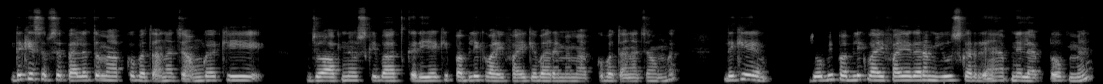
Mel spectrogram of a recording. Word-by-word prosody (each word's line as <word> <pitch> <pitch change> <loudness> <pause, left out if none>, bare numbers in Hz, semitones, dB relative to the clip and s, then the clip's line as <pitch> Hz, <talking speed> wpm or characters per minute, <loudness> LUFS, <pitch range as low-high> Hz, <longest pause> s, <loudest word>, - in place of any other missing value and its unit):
देखिए, 230 +3 +2
सबसे 220 -3 0
पहले 185 -2 +1
तो 210 - +1
मैं 195 -1 0
आपको 185 +1 -3
बताना 175 0 -1
चाहूँगा, 180 +1 -2
कि 190 -1 +1 0.5
जो 180 +1 +2
आपने 175 +2 +2
उसकी 185 -1 -3
बात 170 -1 0
करी 170 - +3
है 175 - +2
कि 205 +4 -7
पब्लिक 185 +1 +1
वाई-फ़ाई 160 -1 0
के 175 0 -1
बारे 165 -1 0
में 160 0 -5
मैं 160 -1 -5
आपको 155 +2 -10
बताना 155 -1 -2
चाहूँगा। 165 +1 -7 0.5
देखिए 200 +1 +4 0.5
जो 185 0 +4
भी 215 +3 +1
पब्लिक 205 +1 +2
वाइ-फ़ाई 190 0 +3
अगर 195 +1 +5
हम 195 -1 +2
यूज़ 190 +1 +2
कर 180 -2 +1
रहे 175 - -1
हैं - - -4
अपने 185 -1 -3
लैपटॉप 170 +2 -1
में 170 +3 -2
185 Hz, 210 wpm, -24 LUFS, 170-195 Hz, 0.5 s, अगर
